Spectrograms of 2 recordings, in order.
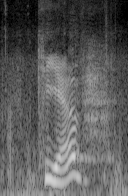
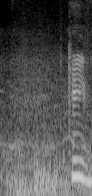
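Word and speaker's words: Kyiv: the capital Ukraine is Kiev don't do that that's the Russian pronunciation you might as well just uh you know stipulate that cave belongs to Russia if you're going to call it Kiev so yeah avoid that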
